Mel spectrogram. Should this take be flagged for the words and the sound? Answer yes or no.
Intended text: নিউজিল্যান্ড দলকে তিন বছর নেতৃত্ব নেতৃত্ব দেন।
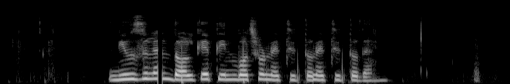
yes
